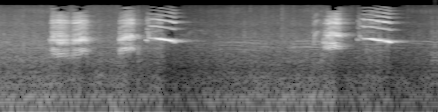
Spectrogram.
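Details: Australian magpie, one of a regularly visiting pair, wet in the rain and wanting food: harsh, buzzy squawks in two bursts, each ending in a clear descending whistled note, separated by a quiet gap.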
